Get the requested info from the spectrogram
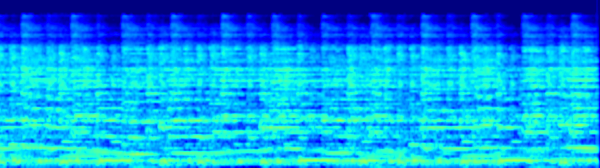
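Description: Portable electronic keyboard played with both hands: a melody of changing held notes over lower accompanying notes.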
